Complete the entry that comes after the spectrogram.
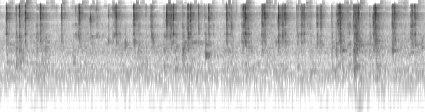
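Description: Eggs being whisked in a bowl for a breakfast casserole, a steady rapid clicking and tapping of utensil against the bowl, close and continuous with no talking.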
